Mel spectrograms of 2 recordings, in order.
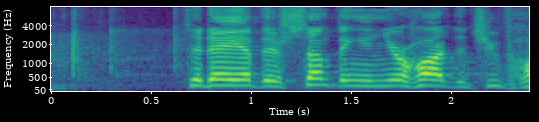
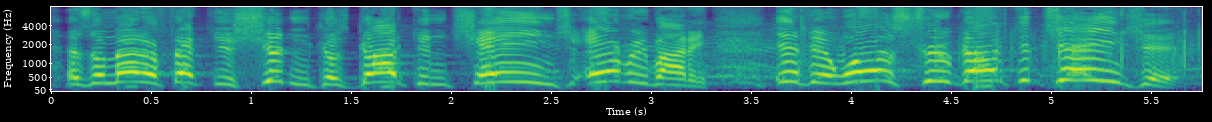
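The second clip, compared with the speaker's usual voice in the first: loud, high preacher's cry; impassioned, raised-voice sermon; full-force preaching; 6 semitones higher, 4 dB louder than usual. Real, not acted.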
